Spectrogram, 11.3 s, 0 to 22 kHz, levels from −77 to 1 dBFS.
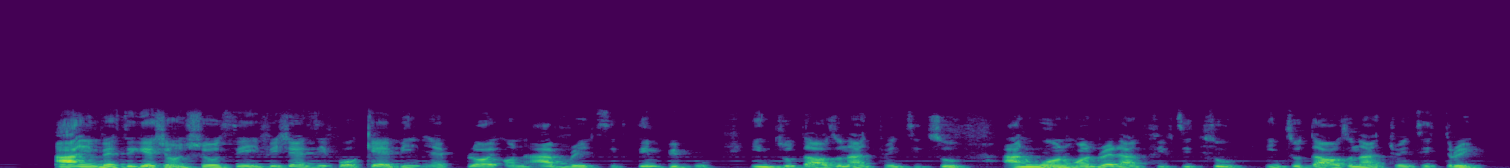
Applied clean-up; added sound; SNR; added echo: neural mask model RNNoise.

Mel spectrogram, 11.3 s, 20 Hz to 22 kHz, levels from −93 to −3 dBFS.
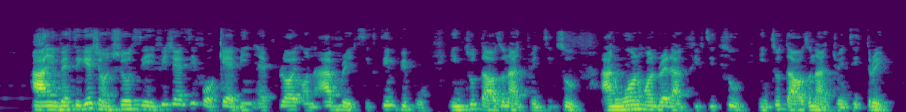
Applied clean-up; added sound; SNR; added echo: classical method Wiener filter.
